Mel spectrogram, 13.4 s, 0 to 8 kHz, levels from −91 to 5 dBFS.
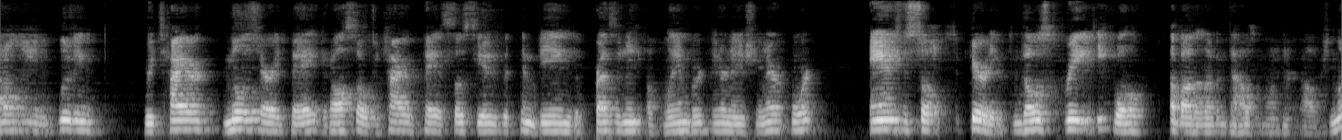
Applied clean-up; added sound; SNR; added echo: neural mask model DeepFilterNet 3.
